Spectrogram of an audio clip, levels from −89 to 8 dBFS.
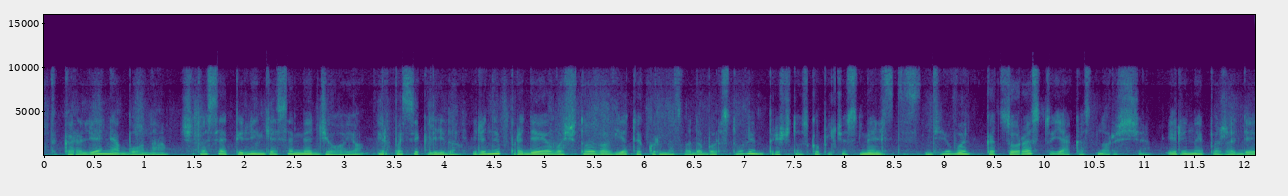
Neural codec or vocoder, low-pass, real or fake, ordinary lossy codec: none; 9.9 kHz; real; Opus, 32 kbps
